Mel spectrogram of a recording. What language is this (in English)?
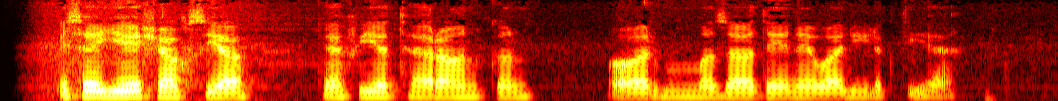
Urdu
